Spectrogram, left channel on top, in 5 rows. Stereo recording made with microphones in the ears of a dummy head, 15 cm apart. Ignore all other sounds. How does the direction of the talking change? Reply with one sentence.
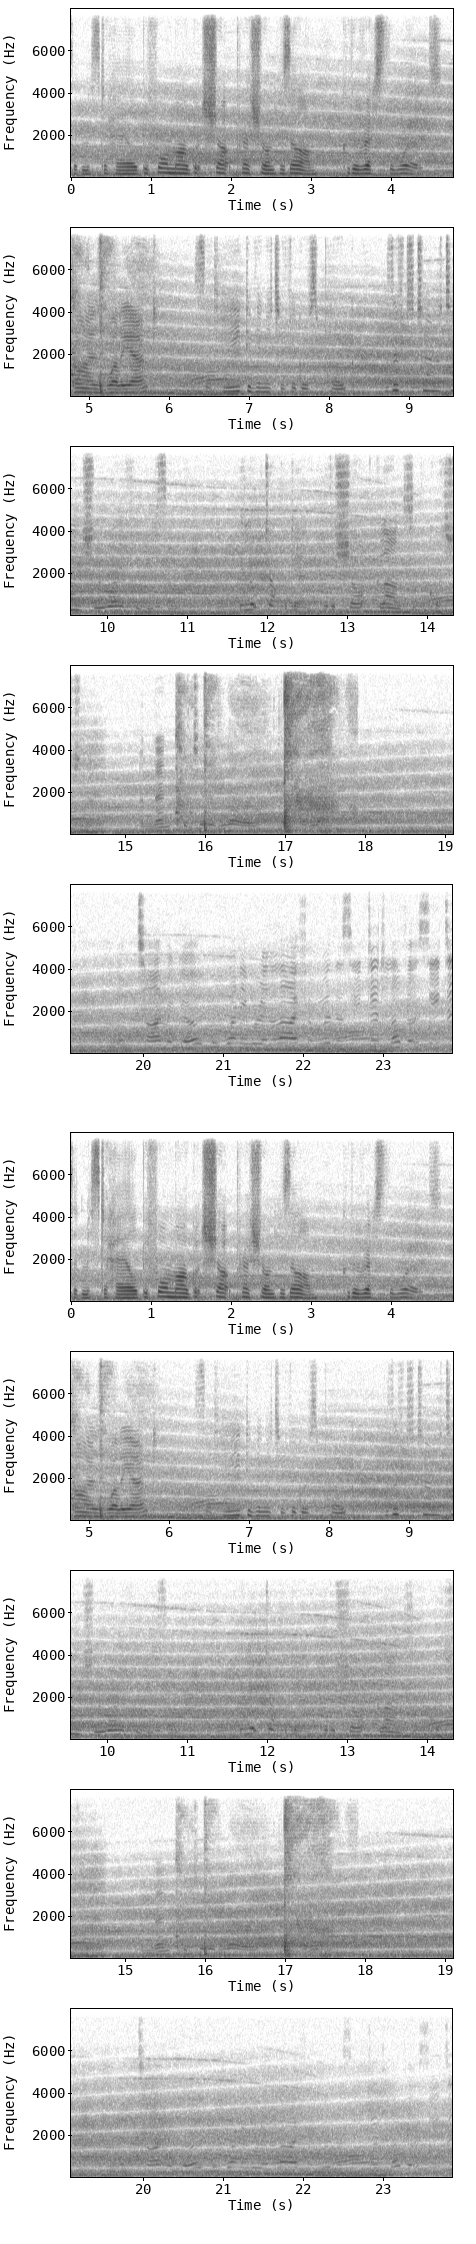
In this clip you hear the talking move to the left.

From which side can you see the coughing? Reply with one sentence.
In this clip you hear the coughing on the left.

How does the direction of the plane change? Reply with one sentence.
In this clip you hear the plane travel towards the right.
